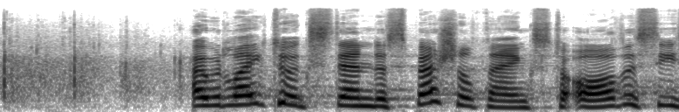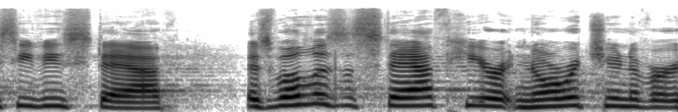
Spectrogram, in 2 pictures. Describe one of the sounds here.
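An elderly woman speaks calmly through a microphone.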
